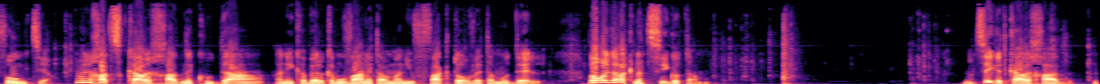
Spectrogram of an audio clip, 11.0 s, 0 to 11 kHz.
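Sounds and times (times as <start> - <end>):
computer keyboard keystrokes: 7.2 - 8.1, 9.1 - 9.6.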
